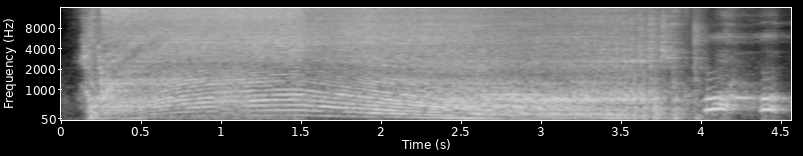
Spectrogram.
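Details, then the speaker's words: Mid-1970s Suzuki TF185 two-stroke farm bike, unused about 10 years, carburetor removed: kick-started, it fires on raw fuel in the crankcase and screams at wide open throttle, pitch sweeping up then sagging before sputtering and dying. "Turns out the TF 185 from the mid-70s doesn't need a carburetor. No. No, no, no, no. It's quite happy just having fuel poured into the crankcase."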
